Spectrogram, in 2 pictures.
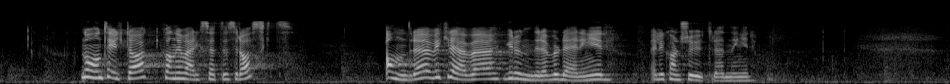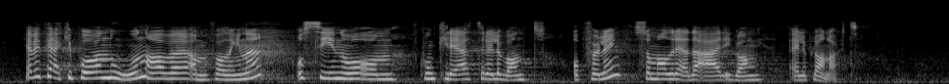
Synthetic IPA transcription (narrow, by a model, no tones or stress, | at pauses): nuːənt̪ʰɪlt̪ɑːkʰːɑnɪʋæɾksɛt̪ːəsɾɑskt̪ | ʔɑnd̪ɾəʋɪlkʰɾeːʋəɡɾʉnd̪əɾəʋʉɖeːɾɪŋəɾ | ʔɛ̰lːəɾkʰɑnʂəʉːt̪ɾeːd̪nɪŋəɾ | jæɪʋɪlpʰeːkəpʰɔnuːənɑʋɑ̰nbəfɑːlɪŋənəɔsiːnuːəɔmkʰʊŋkʰɾeːt̪ɾɛləʋɑnt̪ | ɔpːfœlːɪŋsɔmɑləɾeːd̪əʔæɾɪɡɑŋː | ʔɛ̰lːəɾpʰlɑːnlɑ̰kt̪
